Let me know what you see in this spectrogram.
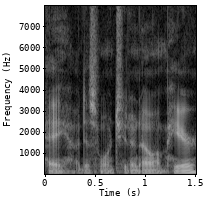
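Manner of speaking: soft whispering. Explaining that someone close needn't yell, demonstrating a gentle whisper. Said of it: "and it's a whisper".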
